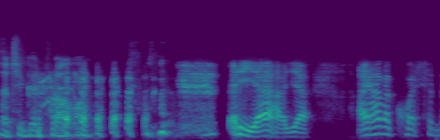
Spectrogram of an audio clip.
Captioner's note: laughing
